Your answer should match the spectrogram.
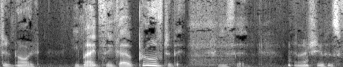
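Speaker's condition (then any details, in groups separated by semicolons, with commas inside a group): Muscular dystrophy; progressive, wheelchair user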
